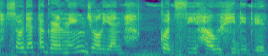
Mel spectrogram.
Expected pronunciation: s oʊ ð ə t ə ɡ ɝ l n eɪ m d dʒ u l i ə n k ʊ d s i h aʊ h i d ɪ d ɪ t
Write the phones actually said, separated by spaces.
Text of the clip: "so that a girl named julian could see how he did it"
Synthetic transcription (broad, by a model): s oʊ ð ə t ə ɡ ɝ l n eɪ m dʒ u l i ə n k ʊ d s i h aʊ h i d ɪ d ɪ t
